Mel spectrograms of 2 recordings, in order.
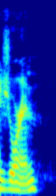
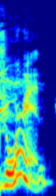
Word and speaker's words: Joran: So Jordan, okay. Is that pronounced Jordan or Joran? – No, I think it's definitely Joran. – Oh, it's Joran. – Yeah. I think the emphasis was on the J.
